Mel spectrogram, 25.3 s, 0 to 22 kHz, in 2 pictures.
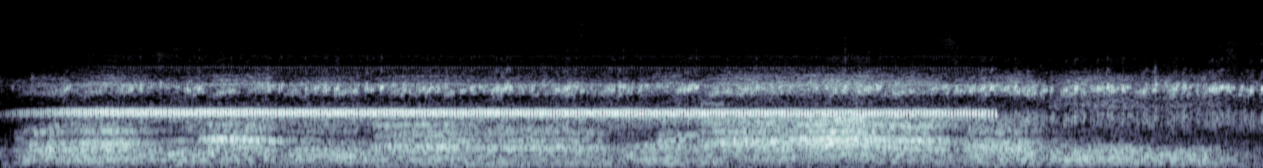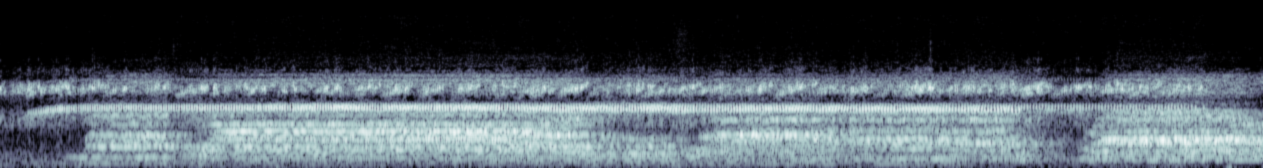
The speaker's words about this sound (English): Arroyo toad, Bufo microscaphus californicus, the pitch is a bit higher with a dominant frequency of roughly 1,500 cycles per second. It is heard here near Victorville, California, with a Pacific tree frog in the background.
